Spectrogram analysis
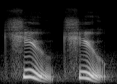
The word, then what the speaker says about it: queue: So queue, this word is pronounced as you would pronounce the alphabet Q. Okay, Q.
